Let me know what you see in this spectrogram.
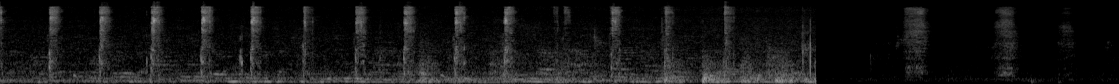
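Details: Cat with rapid, regular snorting nasal breaths, about two a second, then a few softer ones; noisy breathing through the nose.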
